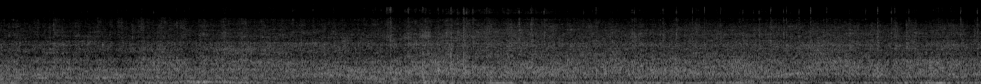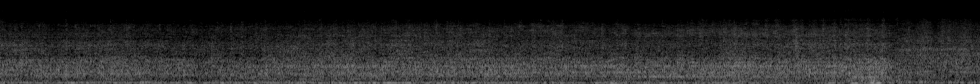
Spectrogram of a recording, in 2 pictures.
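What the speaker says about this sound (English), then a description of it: "Here comes our train." A model train rolls steadily along its track with a continuous broadband rumble and faint clatter, fairly close and without a break for the whole stretch.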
